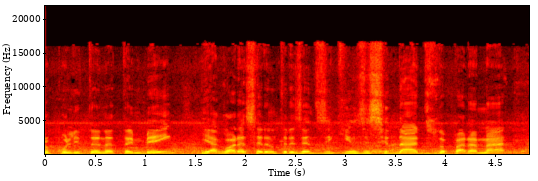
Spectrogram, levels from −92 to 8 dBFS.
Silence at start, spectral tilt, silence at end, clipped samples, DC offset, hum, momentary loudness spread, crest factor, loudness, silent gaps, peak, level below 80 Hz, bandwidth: 0 s; -5 dB/octave; 0 s; under 0.1%; under 0.1%; none; 4 LU; 14 dB; -22 LUFS; none; -8 dBFS; -42 dBFS; 17 kHz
